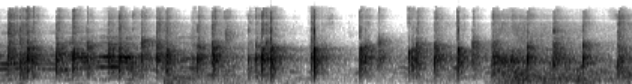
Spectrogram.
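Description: A small group of people clapping by hand, scattered and uneven claps, with voices talking over it.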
